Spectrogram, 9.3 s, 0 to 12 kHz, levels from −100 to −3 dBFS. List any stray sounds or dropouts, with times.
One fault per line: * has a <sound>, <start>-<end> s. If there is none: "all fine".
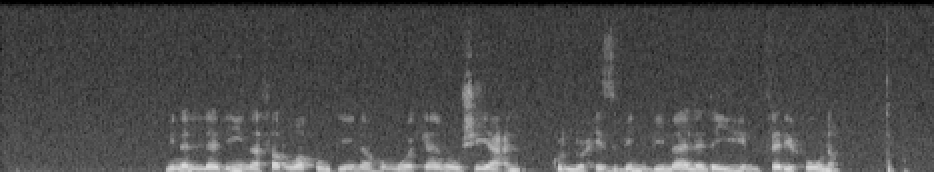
all fine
